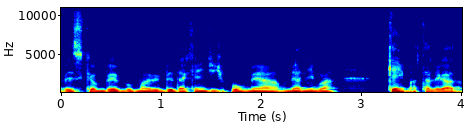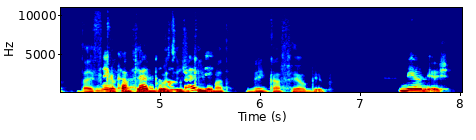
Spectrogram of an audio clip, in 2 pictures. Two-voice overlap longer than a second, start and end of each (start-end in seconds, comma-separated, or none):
4.3-5.6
